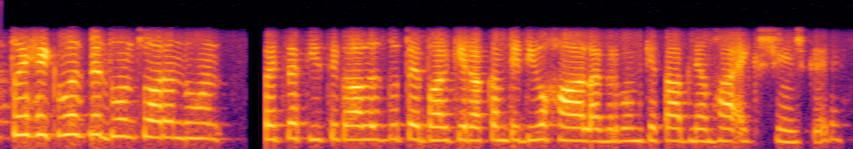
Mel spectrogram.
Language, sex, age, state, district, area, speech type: Kashmiri, female, 18-30, Jammu and Kashmir, Baramulla, rural, conversation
